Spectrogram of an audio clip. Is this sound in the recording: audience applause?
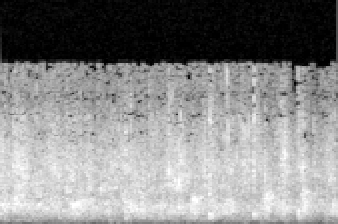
yes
